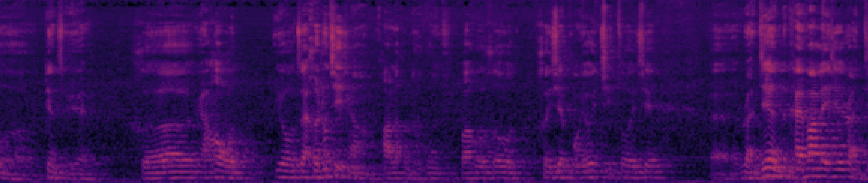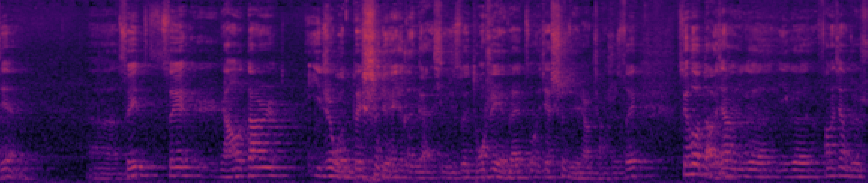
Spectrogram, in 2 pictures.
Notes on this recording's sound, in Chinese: 凯迪拉克·上海音乐厅“乐无穷”分享会的实况录音。提供现场声音收录与播客发布许可。41:49 观众提问：爵士乐进古典音乐厅，会有不适吗？声音收录/题图照片：上海音乐厅。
